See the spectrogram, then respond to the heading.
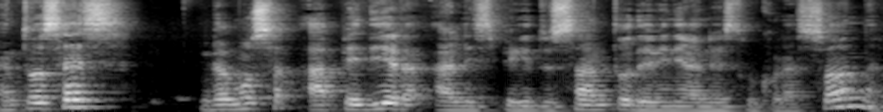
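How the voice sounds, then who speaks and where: A man at a medium pitch. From France. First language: French (speaking Spanish). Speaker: priest. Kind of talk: religious talk. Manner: halting, many fillers and repeated words.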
